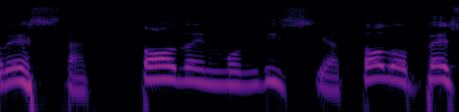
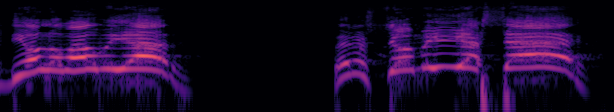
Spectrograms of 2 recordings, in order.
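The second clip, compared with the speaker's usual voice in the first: preaching shout; 12 semitones higher, 13 dB louder than usual. Real, not acted. Preacher exhorting congregation.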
